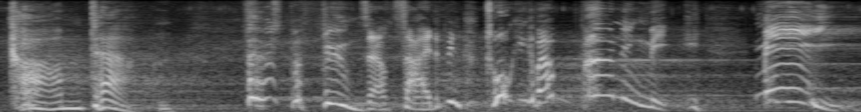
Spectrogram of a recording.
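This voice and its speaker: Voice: mid-range voice, huge pitch swings, slow pace, bright, forceful tone, breathy edge, in a large hall, exaggerated voice. An actor voicing a vain, gossipy talking portrait in a video game, haughty and indignant. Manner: pompous, indignant, theatrical. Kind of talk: video game character acting.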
